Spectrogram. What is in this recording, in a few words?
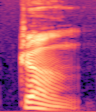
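"zheng4", Mandarin Chinese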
